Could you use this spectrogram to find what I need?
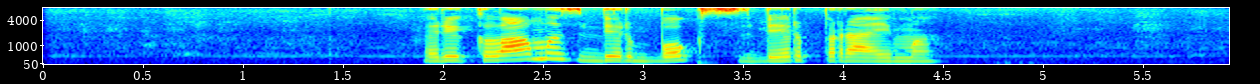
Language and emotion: Russian, neutral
